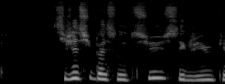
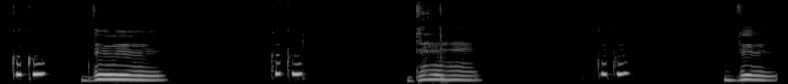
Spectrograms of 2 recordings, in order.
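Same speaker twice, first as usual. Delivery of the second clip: loud, bouncy peekaboo voice for a pet; playful baby talk; 7 dB louder, faster than usual. Acted. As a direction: tease the cat into playing. Playing peekaboo with the cat.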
